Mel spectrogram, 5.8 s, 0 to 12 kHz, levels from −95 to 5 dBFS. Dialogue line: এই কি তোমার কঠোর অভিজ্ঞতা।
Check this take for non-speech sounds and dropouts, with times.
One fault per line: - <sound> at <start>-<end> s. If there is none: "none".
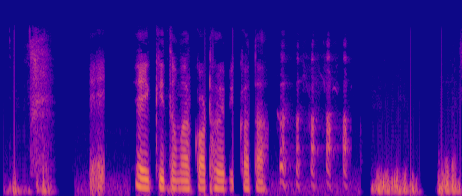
- laugh at 1.1-1.3 s
- laugh at 3.5-4.4 s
